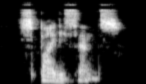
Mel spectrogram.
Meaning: An intuitive feeling, usually of something being dangerous or risky; (more generally) instinct, intuition
- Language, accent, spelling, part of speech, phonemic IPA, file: English, Received Pronunciation, Spidey sense, noun, /ˈspaɪdi ˌsɛn(t)s/, En-uk-Spidey-sense.oga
